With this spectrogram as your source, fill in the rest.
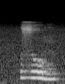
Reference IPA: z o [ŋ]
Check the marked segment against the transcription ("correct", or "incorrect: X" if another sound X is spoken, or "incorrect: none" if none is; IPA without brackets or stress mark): correct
